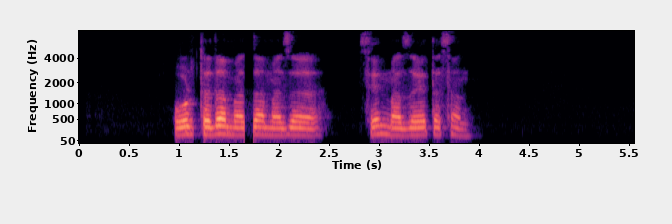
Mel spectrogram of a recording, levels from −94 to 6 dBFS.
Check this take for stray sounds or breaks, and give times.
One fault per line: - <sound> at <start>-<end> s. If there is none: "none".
- dropout at 1.7-1.8 s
